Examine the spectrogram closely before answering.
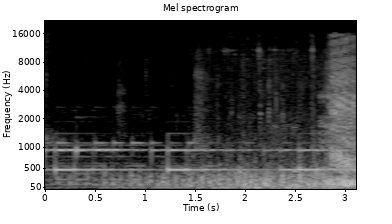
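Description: Horses clip-clopping in a steady rhythm, with a sustained tonal hum underneath and a rush of noise building toward the end.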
